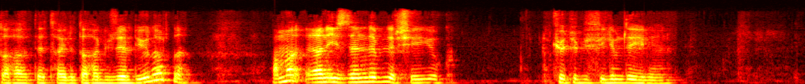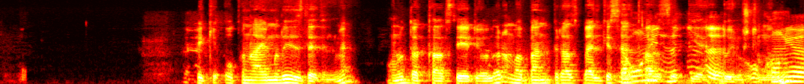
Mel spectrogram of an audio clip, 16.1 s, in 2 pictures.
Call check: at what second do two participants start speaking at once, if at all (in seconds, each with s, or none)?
14.2 s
